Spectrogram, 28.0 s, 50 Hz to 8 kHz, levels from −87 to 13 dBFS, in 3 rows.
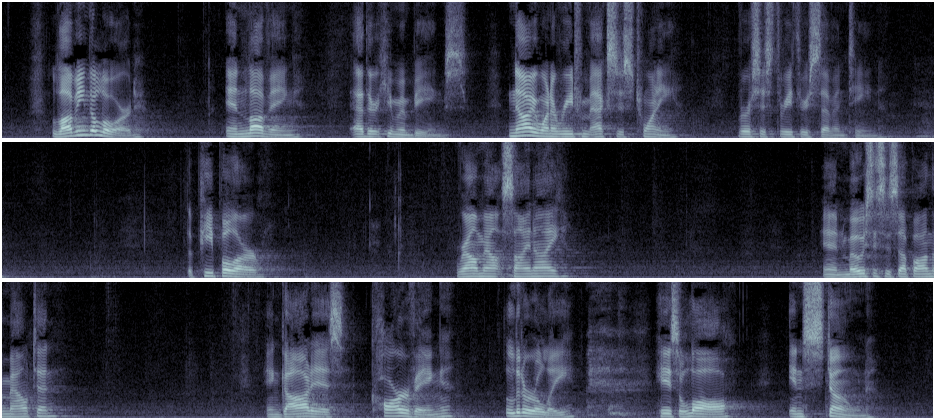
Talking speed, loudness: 90 wpm, -19 LUFS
